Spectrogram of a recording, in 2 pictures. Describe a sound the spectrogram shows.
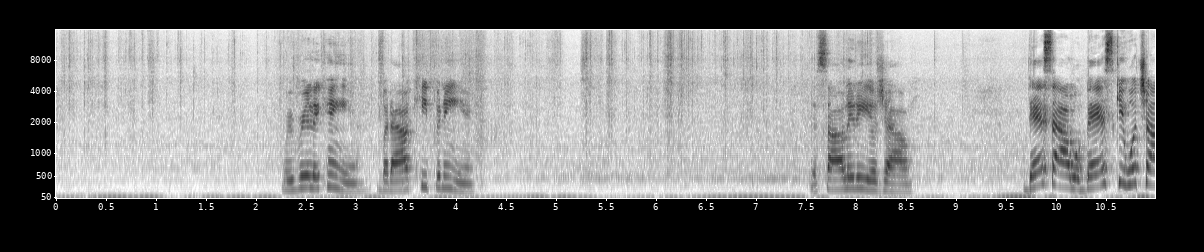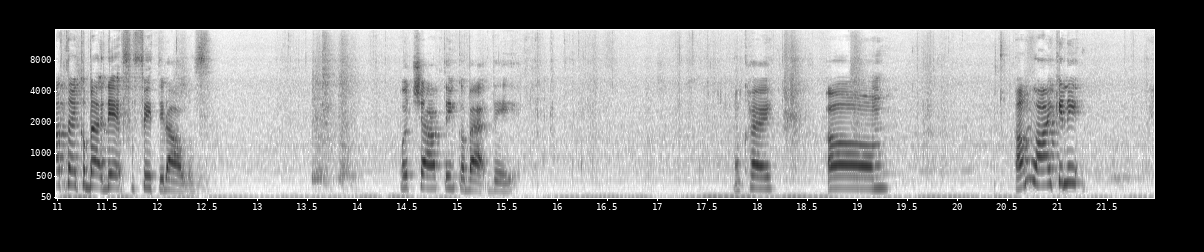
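Plastic wrapping crinkles as items are handled.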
